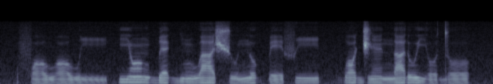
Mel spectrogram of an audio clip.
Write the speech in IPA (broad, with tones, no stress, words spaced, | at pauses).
fɔ˨wɔ˨wi˨ | jɔ̃˦ ɡ͡bɛ˧ɡ͡bũ˨wa˧ ʃu˨no˧k͡pe˨fi˧ | ɡ͡bɔ˧d͡ʒɛ̃˨na˨˦ ɾu˧ jo˨do˧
